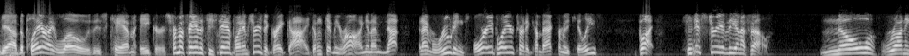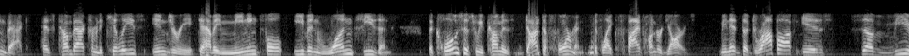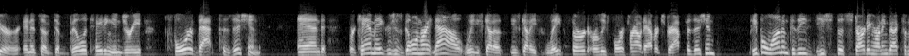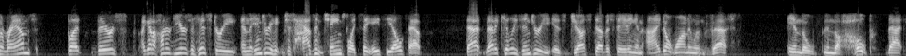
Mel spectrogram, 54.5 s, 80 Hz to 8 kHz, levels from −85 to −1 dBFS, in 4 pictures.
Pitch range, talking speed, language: 145-220 Hz, 175 wpm, English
